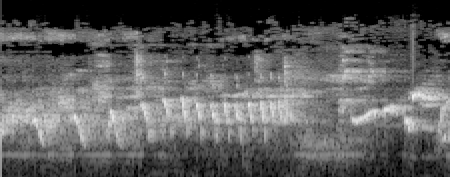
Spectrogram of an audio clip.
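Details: Young white-rumped shama from the wild, said to be dancing, gives a rapid run of short chattering notes repeated about eight times a second, framed by brief whistled slurs, over a steady faint hum.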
